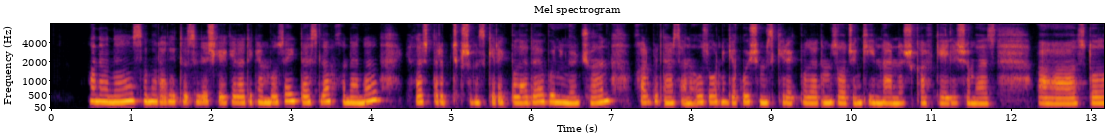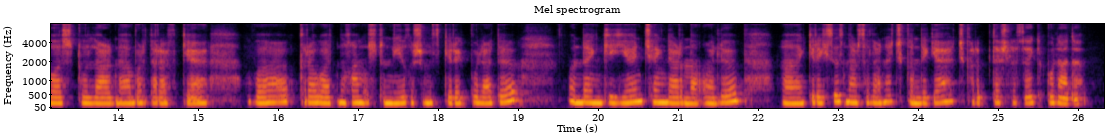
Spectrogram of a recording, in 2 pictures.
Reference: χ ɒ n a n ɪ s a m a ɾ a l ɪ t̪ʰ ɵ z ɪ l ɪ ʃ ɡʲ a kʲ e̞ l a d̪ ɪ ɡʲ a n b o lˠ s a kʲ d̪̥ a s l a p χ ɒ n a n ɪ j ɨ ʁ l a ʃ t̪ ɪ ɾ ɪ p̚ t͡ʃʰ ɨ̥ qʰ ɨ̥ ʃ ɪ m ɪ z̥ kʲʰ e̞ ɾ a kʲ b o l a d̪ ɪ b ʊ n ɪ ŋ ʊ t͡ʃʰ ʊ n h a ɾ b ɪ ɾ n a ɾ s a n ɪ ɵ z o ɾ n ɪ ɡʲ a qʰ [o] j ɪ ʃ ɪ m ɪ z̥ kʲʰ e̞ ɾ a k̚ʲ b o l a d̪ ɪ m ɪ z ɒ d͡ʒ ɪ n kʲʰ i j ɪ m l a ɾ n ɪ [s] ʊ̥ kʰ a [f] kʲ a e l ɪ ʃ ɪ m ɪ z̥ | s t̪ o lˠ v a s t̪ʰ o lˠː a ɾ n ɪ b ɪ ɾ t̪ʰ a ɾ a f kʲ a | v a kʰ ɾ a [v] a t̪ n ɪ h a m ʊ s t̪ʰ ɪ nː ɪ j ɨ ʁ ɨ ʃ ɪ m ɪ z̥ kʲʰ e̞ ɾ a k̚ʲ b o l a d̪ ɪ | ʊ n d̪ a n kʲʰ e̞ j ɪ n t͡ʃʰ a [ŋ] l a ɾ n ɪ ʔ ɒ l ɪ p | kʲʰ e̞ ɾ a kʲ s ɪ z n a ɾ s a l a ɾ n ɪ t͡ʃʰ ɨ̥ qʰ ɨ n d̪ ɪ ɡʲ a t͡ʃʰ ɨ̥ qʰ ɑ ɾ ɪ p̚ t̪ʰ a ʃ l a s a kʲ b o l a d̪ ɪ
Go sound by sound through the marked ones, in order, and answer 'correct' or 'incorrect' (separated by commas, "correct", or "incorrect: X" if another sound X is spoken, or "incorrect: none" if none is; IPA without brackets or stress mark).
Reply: correct, incorrect: ʃ, correct, correct, correct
